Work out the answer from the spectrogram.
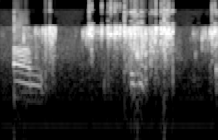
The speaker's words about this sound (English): Whoever's making noise, can you please mute yourself? I hear papers rustling or something.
